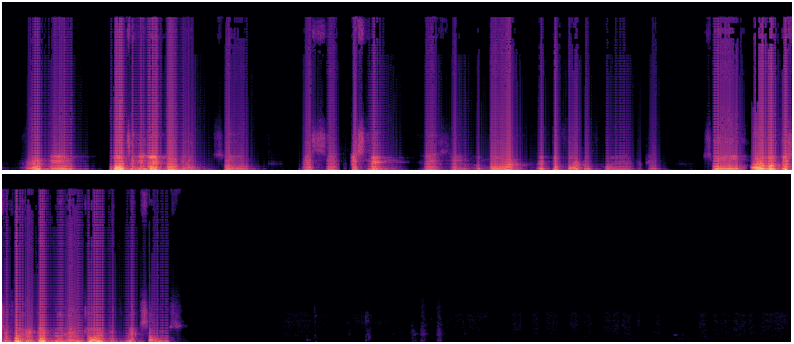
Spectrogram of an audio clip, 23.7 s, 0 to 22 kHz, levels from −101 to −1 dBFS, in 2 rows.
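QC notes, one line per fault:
Throughout, interleaved audio read as planar: each block of alternating left and right samples is split into two halves, one sent to each channel, so both play at half rate. The blocks are about 2.9 ms long, which fits a 128-sample block, too short for a clear octave drop. The speech sounds dull and robotic, with a buzz at about 345 Hz. A spectrogram shows a steady 345 Hz comb with harmonics, and the waveform shows a regular step pattern every 2.9 ms.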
